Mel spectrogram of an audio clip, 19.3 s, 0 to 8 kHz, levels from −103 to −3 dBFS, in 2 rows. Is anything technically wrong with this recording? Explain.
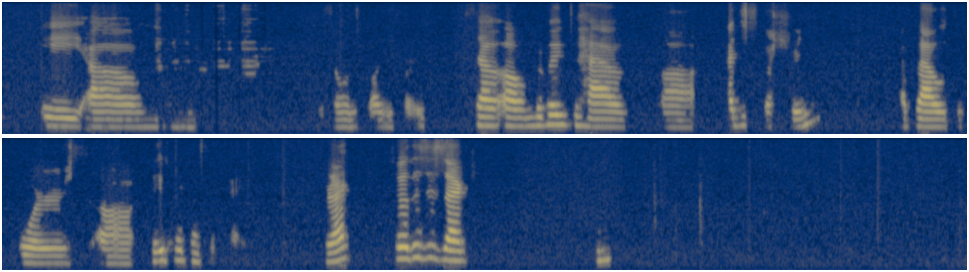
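Yes, two faults are audible in this speech clip.

From 1.88 to 2.65 s there are repeated stalls (stutter): packets arrived late, the jitter buffer ran dry six times, and the receiver stretched the preceding sound to cover about 95 ms, the longest gap 28 ms. Nothing is lost, but delivery drags and hiccups. A spectrogram shows short smeared, repeated frames.

From 16.83 to 17.37 s a jitter buffer speed-up occurs: with too much audio queued, the receiver cut out pitch-period-sized slices, removing roughly 50 ms and running about 10% fast at unchanged pitch. The speech sounds hurried, and the waveform shows whole cycles removed with cycle length and harmonics steady.

The call path's G.722 codec leaves nothing above 8 kHz, which is a flat ceiling on a spectrogram and expected for this path.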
